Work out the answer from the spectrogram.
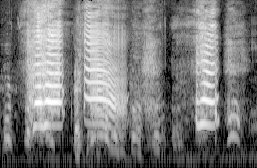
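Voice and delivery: very high, squealing imitated giggle; tiny baby giggles. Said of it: "I would have the tiniest little giggles".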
